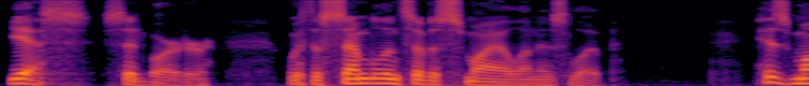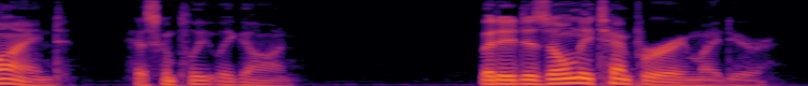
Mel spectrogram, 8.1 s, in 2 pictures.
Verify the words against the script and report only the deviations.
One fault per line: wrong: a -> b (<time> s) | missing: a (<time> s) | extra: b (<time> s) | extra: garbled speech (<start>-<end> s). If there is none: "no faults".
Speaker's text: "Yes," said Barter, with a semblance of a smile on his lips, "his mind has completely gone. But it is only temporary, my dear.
wrong: lips -> lip (2.9 s)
